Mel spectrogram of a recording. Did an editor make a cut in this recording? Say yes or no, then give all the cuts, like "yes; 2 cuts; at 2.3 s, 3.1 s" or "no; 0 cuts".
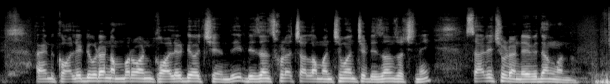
no; 0 cuts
